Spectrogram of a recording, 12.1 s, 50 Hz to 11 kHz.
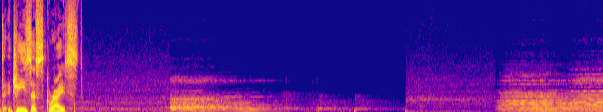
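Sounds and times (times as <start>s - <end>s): church organ chord: 3.1s - 6.3s, 8.2s - 12.0s.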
